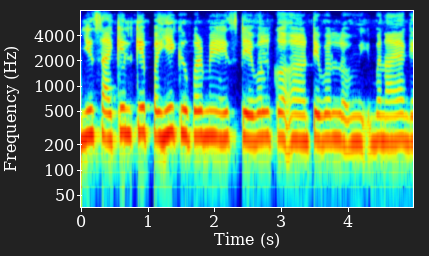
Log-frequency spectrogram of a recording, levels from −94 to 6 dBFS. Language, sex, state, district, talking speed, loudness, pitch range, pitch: Hindi, female, Bihar, Bhagalpur, 190 wpm, -14 LUFS, 225-255 Hz, 240 Hz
